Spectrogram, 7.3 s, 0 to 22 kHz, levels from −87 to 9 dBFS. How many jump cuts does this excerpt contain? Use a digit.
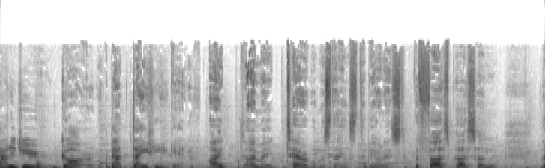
3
